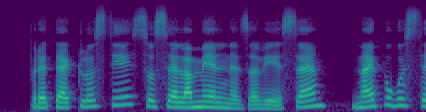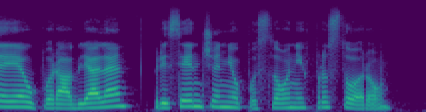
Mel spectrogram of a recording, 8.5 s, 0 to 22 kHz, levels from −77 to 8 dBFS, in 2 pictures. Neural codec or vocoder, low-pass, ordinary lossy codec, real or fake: autoencoder, 48 kHz, 32 numbers a frame, DAC-VAE, trained on Japanese speech; 19.8 kHz; none; fake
